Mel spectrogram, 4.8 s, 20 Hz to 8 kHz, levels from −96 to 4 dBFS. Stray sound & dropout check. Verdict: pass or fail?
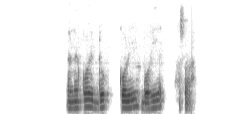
pass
